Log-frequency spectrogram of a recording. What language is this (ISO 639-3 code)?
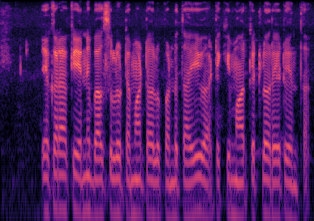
tel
